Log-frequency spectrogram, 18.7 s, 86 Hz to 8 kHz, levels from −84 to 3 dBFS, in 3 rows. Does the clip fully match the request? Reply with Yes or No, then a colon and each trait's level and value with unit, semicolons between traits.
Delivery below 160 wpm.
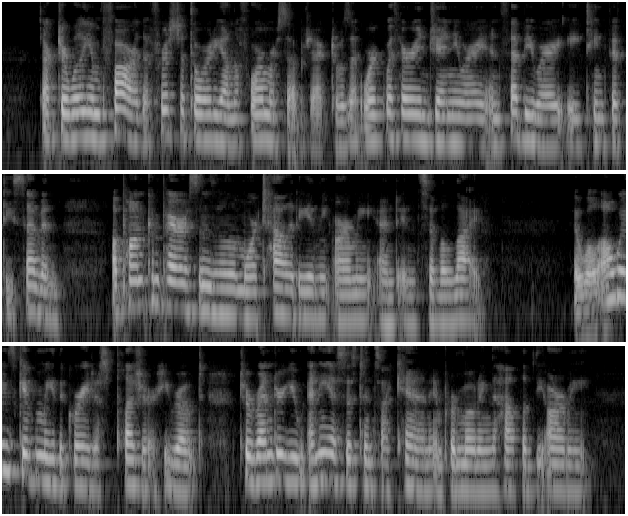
No: average, 180 wpm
